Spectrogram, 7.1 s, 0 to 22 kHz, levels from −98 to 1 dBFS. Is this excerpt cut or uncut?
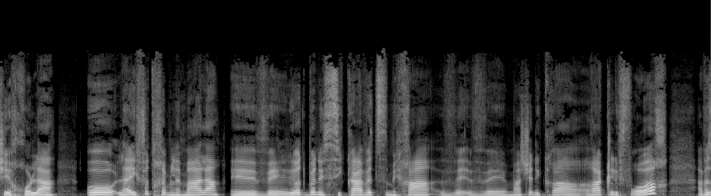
cut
